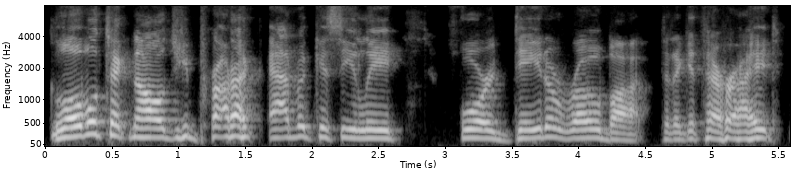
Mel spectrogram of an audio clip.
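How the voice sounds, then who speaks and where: A man's voice: high voice, fairly even intonation. A man hosting a podcast, interviewing a guest in a chatty, joking way. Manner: chatty, jokey, quick bursts of speech. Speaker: podcast host. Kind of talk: casual interview.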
